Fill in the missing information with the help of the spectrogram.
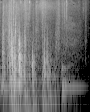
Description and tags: Walking off a pile of wood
